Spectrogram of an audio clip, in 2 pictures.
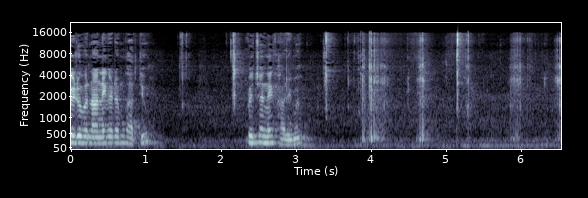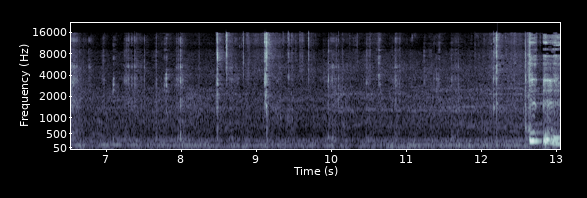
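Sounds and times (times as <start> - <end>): clay crunching between teeth: 3.4 - 12.7.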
